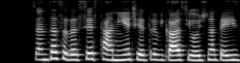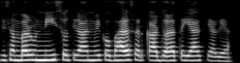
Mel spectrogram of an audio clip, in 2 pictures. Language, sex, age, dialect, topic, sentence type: Hindi, female, 31-35, Hindustani Malvi Khadi Boli, banking, statement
